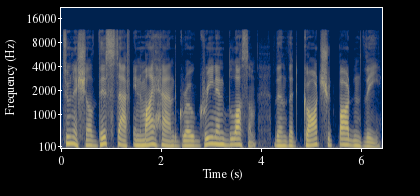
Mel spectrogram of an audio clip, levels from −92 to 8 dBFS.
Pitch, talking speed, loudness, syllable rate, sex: 140 Hz, 160 wpm, -18 LUFS, 3.4 syllables/s, male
